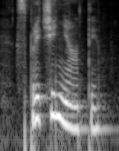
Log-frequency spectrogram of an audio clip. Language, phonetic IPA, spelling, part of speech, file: Ukrainian, [spret͡ʃeˈnʲate], спричиняти, verb, Uk-спричиняти.ogg
- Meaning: to cause, to occasion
